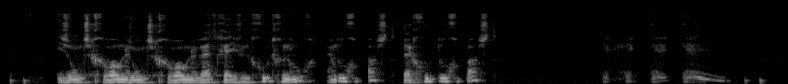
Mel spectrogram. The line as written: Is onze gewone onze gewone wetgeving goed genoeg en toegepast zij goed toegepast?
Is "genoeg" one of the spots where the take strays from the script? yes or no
no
